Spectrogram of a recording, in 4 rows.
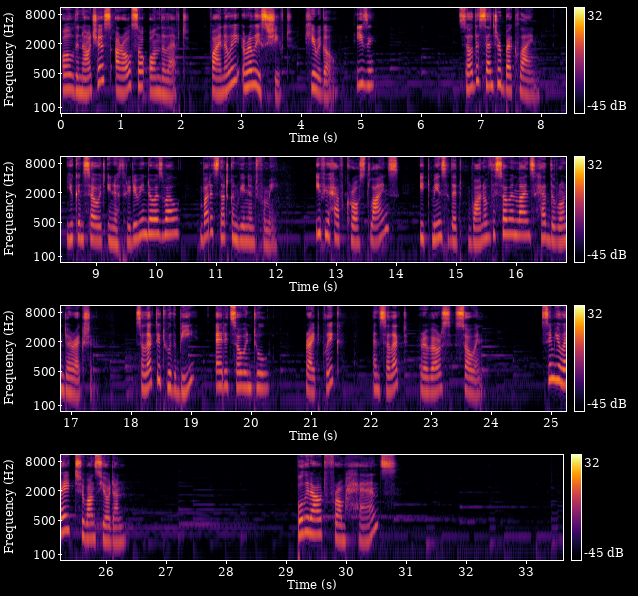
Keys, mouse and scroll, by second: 19.2 b, 26.7 space.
